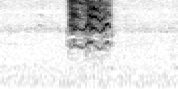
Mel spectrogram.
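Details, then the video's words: Female double-collared seedeater (coleiro tui tui) calling to excite and stimulate a male to sing: one brief, bright, high-pitched chirp lasting about a third of a second, with faint low background hum and no other birds. "Piado de fêmea coleiro tui tui"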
